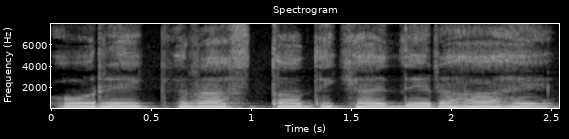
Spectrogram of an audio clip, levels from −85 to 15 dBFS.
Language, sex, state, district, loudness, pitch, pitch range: Hindi, male, Jharkhand, Ranchi, -12 LUFS, 160 Hz, 160-165 Hz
